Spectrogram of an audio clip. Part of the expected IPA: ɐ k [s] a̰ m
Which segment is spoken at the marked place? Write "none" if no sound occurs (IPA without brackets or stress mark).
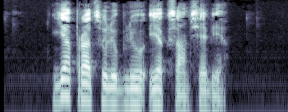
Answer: s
